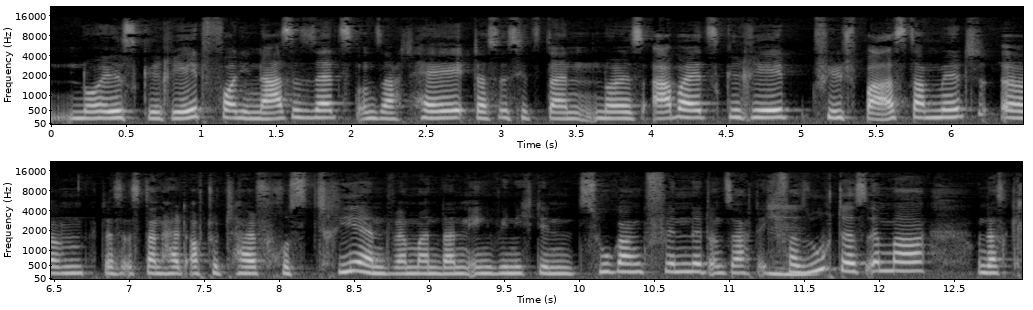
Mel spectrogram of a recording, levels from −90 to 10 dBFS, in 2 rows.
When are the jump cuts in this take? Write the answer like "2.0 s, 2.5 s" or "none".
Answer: 6.8 s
